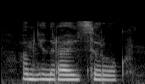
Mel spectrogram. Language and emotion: Russian, neutral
